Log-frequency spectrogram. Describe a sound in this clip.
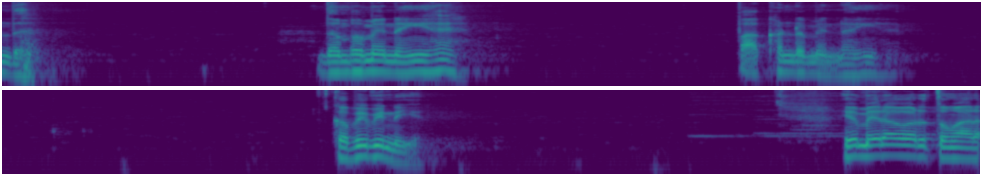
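A middle-aged man chants slowly into a microphone, in phrases with long pauses.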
